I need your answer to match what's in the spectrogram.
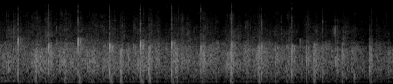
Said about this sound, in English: I also want to thank our volunteers, because once again, without our volunteers, there's no way that we could do this. So let's give a big round of applause for our volunteers.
